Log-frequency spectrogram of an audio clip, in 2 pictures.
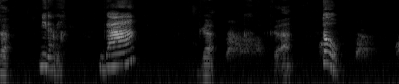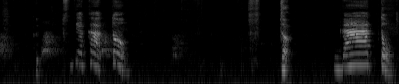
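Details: Simulated (acted) Broca's aphasia, a non-fluent aphasia with difficulty articulating and joining short words.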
